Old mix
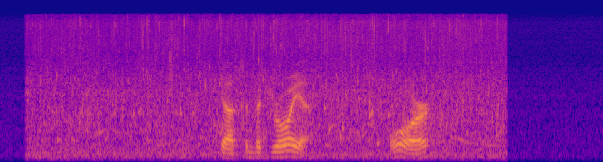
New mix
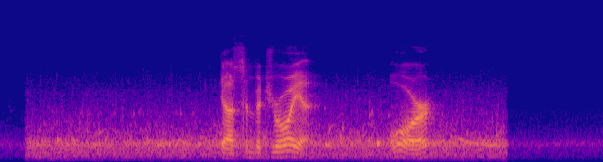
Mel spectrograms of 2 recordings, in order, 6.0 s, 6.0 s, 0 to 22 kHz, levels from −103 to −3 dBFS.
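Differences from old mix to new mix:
background: add low-pass with resonance 450 Hz, resonance Q 5.2
master: add low-shelf EQ 230 Hz −7.5 dB

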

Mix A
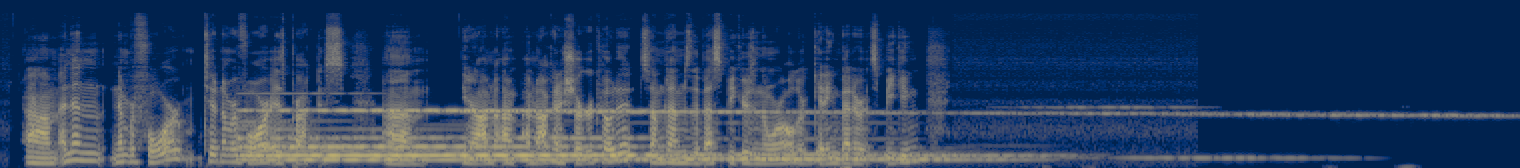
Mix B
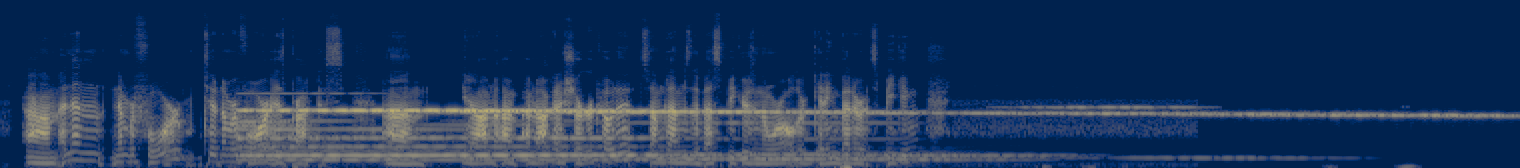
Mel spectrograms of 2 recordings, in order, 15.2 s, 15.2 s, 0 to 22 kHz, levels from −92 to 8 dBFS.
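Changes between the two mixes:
speech −4.0 dB
master: add drawn EQ curve 100 Hz 0 dB, 170 Hz −28 dB, 260 Hz −14 dB, 560 Hz −25 dB, 820 Hz 0 dB, 1,500 Hz +6 dB, 2,700 Hz −10 dB, 4,000 Hz −24 dB, 6,000 Hz −12 dB

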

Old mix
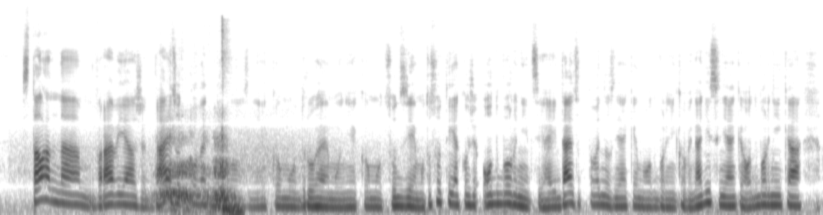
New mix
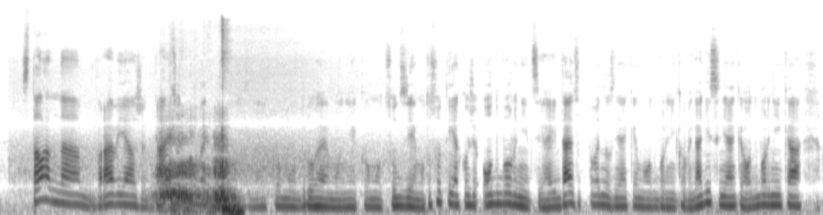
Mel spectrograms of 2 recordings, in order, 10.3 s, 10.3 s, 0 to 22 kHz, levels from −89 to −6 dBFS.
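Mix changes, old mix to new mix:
first sound: remove transistor ladder low-pass 2,800 Hz, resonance 45%
second sound +6.5 dB

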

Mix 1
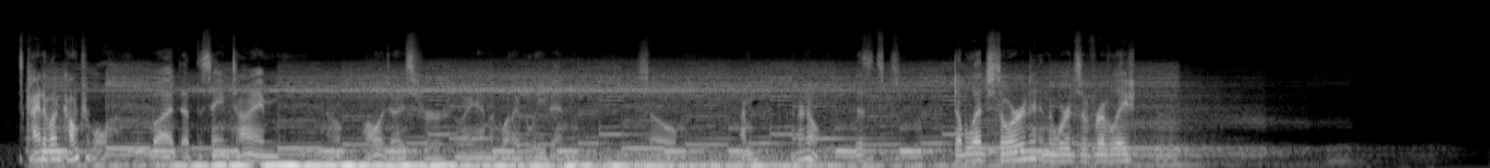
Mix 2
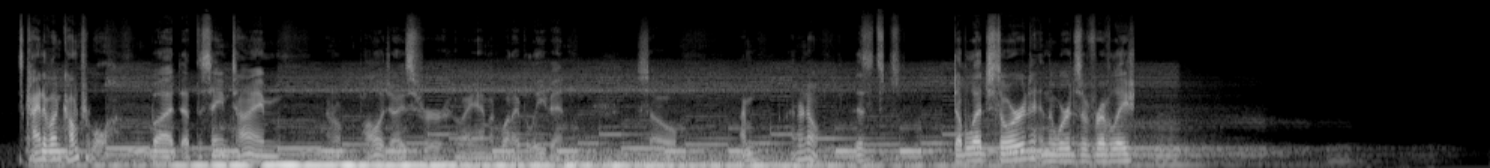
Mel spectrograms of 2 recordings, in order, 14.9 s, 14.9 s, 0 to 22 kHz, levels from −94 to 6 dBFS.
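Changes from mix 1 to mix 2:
speech: remove loudspeaker in its box 120–5,700 Hz, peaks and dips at 160 Hz +7 dB, 410 Hz −8 dB, 890 Hz +8 dB, 3,500 Hz +4 dB
background: add parametric band 2,200 Hz −15 dB 1.8 octaves

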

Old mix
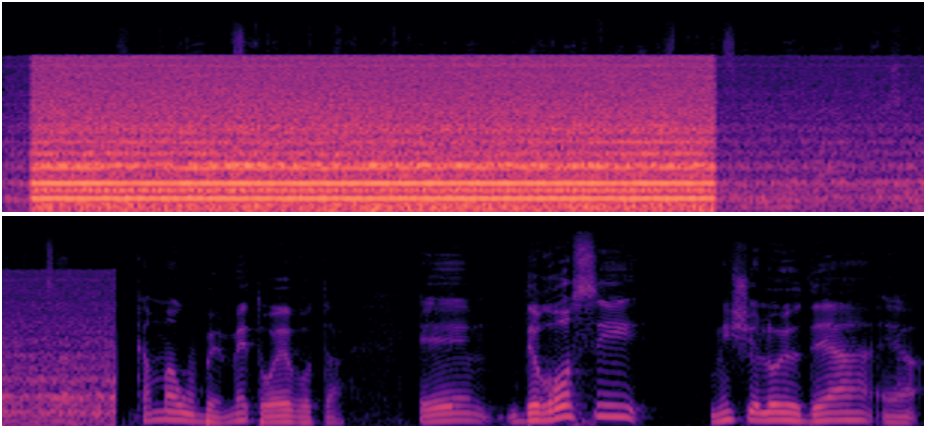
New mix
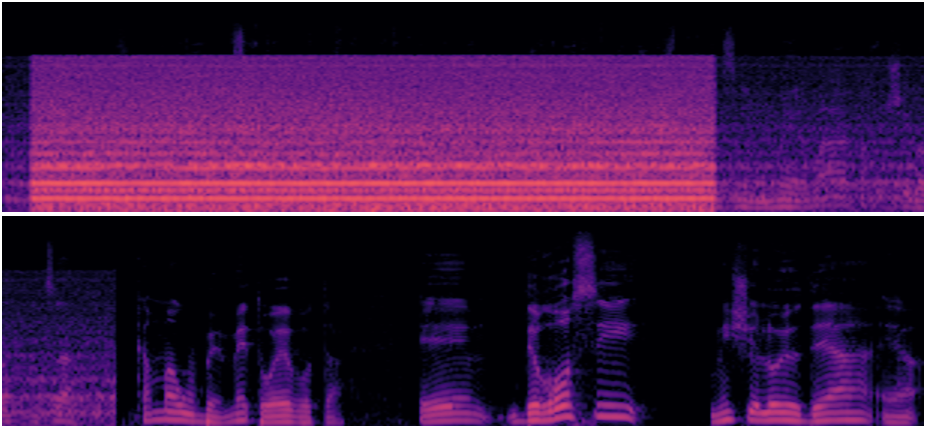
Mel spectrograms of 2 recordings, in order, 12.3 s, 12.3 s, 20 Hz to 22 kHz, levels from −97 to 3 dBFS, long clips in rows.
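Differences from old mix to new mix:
speech −4.0 dB
background −11.5 dB

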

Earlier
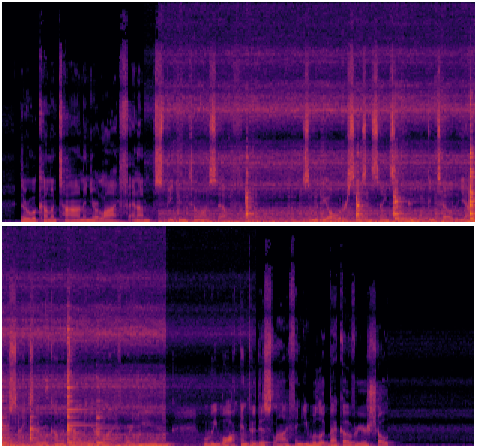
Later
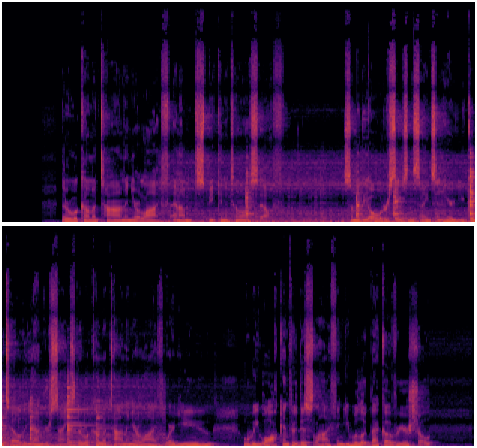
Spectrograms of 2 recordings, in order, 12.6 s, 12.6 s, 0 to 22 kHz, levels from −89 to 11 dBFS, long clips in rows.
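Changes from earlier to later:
speech: entry +0.55 s
background: add transistor ladder low-pass 5,400 Hz, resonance 40%

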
